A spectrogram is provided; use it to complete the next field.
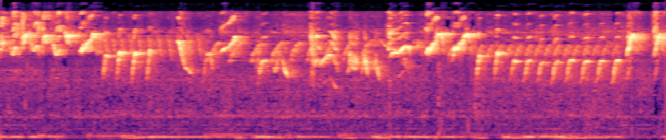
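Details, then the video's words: Lively white-eye song used as a tutor recording for other birds: rapid high chirping and twittering phrases in dense bursts, with short repeated trill series, over a steady low hum throughout. "Pleci Gacor !!! Burung Master kecil cabe rawit"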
